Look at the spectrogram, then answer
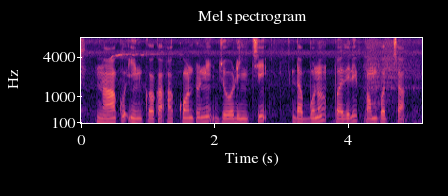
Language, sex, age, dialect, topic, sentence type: Telugu, male, 18-24, Southern, banking, question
